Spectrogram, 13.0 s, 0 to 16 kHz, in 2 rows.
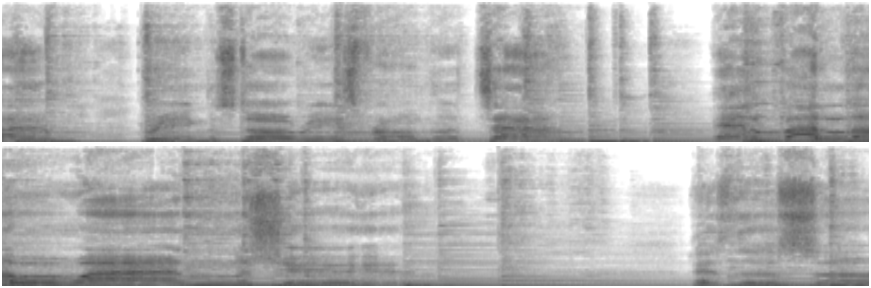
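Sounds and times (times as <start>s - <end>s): person singing with vibrato: 0.0s - 4.4s, 5.4s - 9.7s, 11.7s - 13.0s
acoustic guitar strumming chords: 0.0s - 13.0s.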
